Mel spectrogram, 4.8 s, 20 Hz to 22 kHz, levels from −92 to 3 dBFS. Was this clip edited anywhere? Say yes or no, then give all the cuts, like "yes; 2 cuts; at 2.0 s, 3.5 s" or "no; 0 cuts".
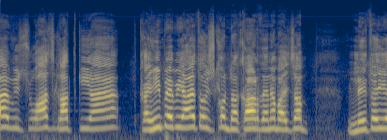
yes; 1 cut; at 1.6 s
